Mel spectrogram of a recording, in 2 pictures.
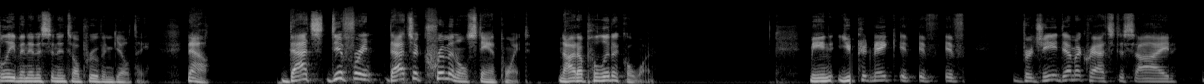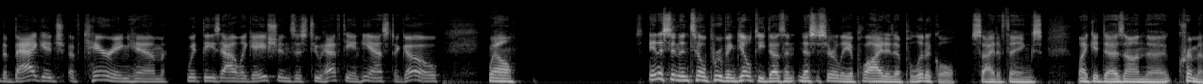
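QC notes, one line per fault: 8.50–16.47 s, likely input switched to a poorer device: duller, about 5 dB quieter, spectrogram empty above 11.1 kHz, noise floor some 40 dB down, 20 ms waveform gap at switch.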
